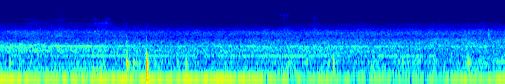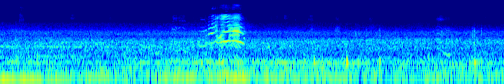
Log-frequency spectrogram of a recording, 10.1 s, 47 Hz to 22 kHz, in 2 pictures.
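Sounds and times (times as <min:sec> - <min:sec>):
fox squealing: 0:06.6 - 0:08.5.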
